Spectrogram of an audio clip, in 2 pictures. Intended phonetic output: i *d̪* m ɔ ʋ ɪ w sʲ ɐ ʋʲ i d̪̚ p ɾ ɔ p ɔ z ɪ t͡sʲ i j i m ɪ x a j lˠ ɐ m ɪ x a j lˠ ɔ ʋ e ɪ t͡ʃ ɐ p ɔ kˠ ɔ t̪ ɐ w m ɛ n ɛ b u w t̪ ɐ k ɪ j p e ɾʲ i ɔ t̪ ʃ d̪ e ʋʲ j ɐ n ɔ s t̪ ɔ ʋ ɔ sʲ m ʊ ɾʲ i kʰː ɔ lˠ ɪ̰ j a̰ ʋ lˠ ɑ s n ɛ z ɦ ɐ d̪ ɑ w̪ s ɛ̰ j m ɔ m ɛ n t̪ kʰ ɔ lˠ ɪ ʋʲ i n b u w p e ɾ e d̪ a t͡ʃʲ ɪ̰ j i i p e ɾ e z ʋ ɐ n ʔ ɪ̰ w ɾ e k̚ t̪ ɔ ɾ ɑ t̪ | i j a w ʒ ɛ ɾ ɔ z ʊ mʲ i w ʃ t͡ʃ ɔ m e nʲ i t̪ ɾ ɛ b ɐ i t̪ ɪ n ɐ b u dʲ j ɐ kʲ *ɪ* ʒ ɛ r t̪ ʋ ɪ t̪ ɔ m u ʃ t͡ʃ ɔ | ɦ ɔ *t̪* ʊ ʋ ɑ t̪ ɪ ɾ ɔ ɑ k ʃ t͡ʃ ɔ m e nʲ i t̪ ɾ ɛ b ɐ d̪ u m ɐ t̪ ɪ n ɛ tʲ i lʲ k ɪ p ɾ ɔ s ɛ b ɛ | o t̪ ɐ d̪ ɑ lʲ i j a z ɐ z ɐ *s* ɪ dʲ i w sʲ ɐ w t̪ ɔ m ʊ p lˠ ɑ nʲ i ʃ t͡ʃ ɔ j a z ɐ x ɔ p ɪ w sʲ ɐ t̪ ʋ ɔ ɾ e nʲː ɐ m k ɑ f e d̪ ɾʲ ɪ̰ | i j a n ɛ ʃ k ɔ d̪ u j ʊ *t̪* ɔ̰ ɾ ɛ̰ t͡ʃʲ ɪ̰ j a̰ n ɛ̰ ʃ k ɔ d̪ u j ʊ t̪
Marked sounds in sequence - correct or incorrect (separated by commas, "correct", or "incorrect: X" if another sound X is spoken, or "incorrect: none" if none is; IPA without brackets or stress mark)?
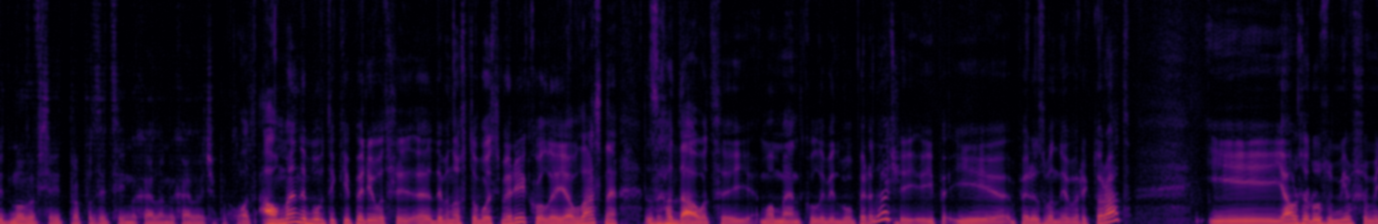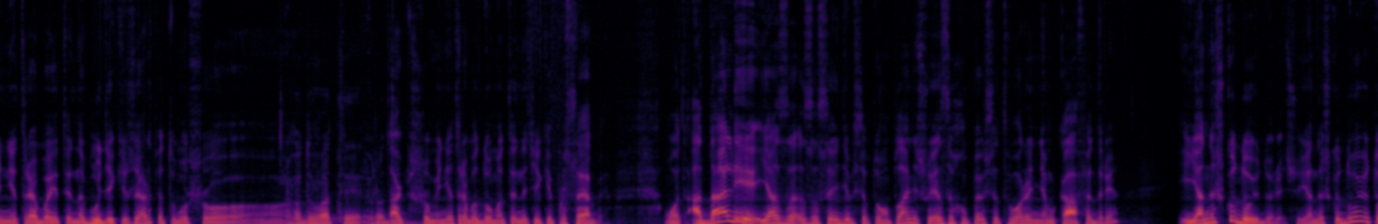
correct, incorrect: i, incorrect: d̪, correct, incorrect: d̪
